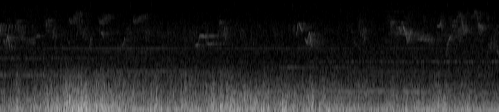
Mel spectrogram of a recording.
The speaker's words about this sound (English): and just when you thought this place couldn't possibly get any more relaxing, you hear a gentle rumble of thunder off in the distance as a light afternoon rain shower makes its way towards the cabin.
